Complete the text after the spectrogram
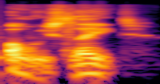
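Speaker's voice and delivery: soft, imitated complaint; muttered viewer gripe. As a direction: quote the viewer in a small, quiet voice. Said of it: "one person who's like".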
